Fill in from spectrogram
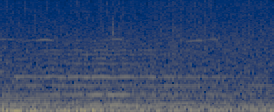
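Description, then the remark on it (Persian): Steady rain falls at night in a dense, continuous hiss with no break, and soft sustained musical tones hum underneath. “یادت اون شبی رو که بارون اومد خیلی خوب یادمه”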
